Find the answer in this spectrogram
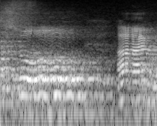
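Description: Slow worship singing, long notes held and gently wavering, with a soft s-sound at the start.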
